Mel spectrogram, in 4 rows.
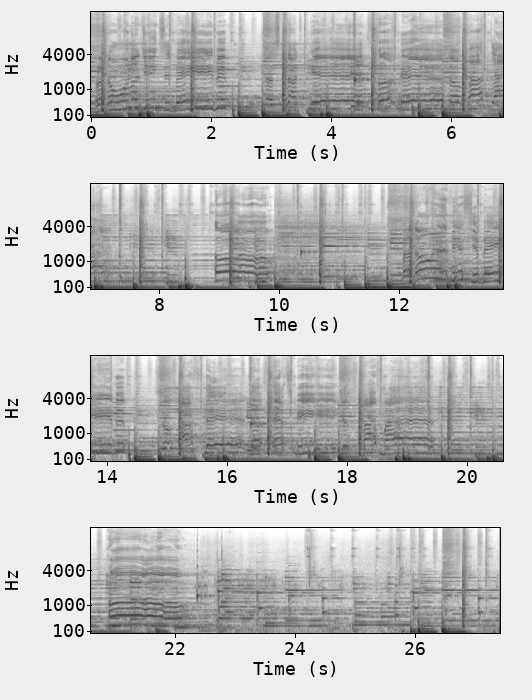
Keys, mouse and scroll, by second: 0.0-0.8 typing, 1.1 Return, 2.7 click, 9.1 ctrl+d, 9.7 s, 10.4-17.3 drag, 19.1 ctrl+d, 19.7 s, 20.2-26.0 drag, 27.3 ctrl+d.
